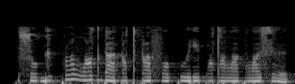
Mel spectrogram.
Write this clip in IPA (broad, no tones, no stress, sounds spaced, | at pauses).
s o ɡ ɨ kʷ i ðˤ i d ɠ a ɠ ɘ tˤ ɠ ɐ f ɔ kʷ ɨ ɾʲ e b i dˤ e lˠ ɐ ɡ lˠ ɘ s ɘ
